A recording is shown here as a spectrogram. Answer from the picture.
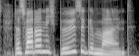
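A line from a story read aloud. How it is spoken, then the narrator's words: Calling out. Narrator (German): ruft Moritz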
